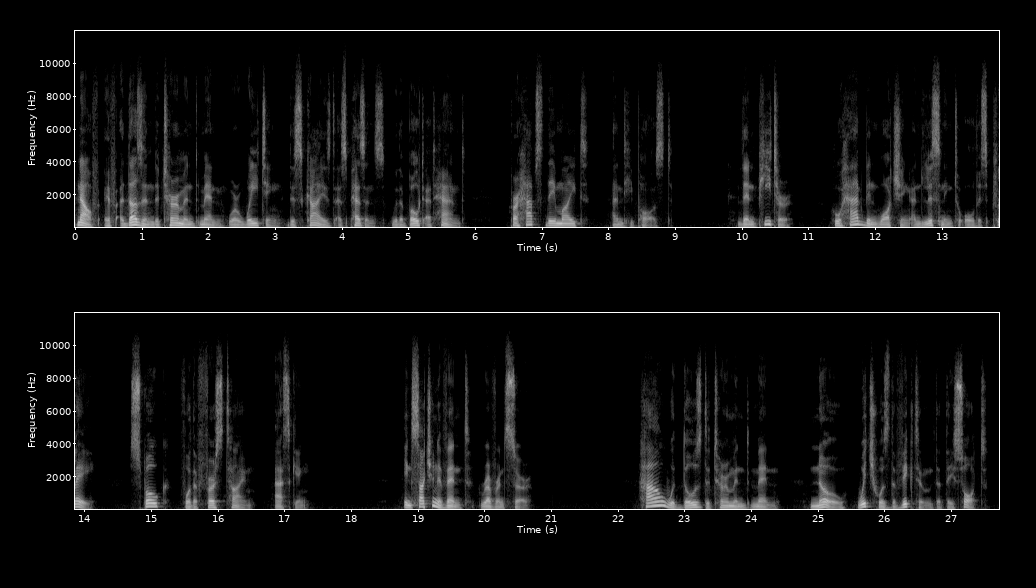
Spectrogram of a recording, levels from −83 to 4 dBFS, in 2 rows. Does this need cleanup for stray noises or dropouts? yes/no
no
